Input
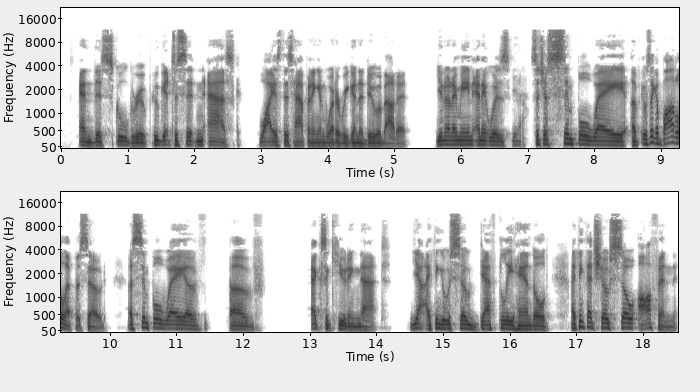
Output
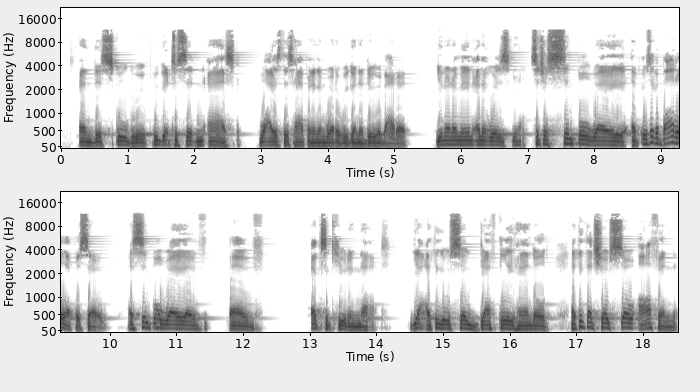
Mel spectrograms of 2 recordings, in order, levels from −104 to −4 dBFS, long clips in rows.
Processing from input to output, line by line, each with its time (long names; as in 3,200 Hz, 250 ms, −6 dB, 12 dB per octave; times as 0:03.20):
0:09.79–0:10.75: micro pitch shift up and down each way 33 cents
0:13.85–0:14.60: output level in coarse steps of 14 dB
whole clip: elliptic band-stop filter 560–3,900 Hz, stop band 70 dB; hum removal 396 Hz, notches 15; downward compressor 5 to 1, threshold −30 dBFS; level +2 dB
